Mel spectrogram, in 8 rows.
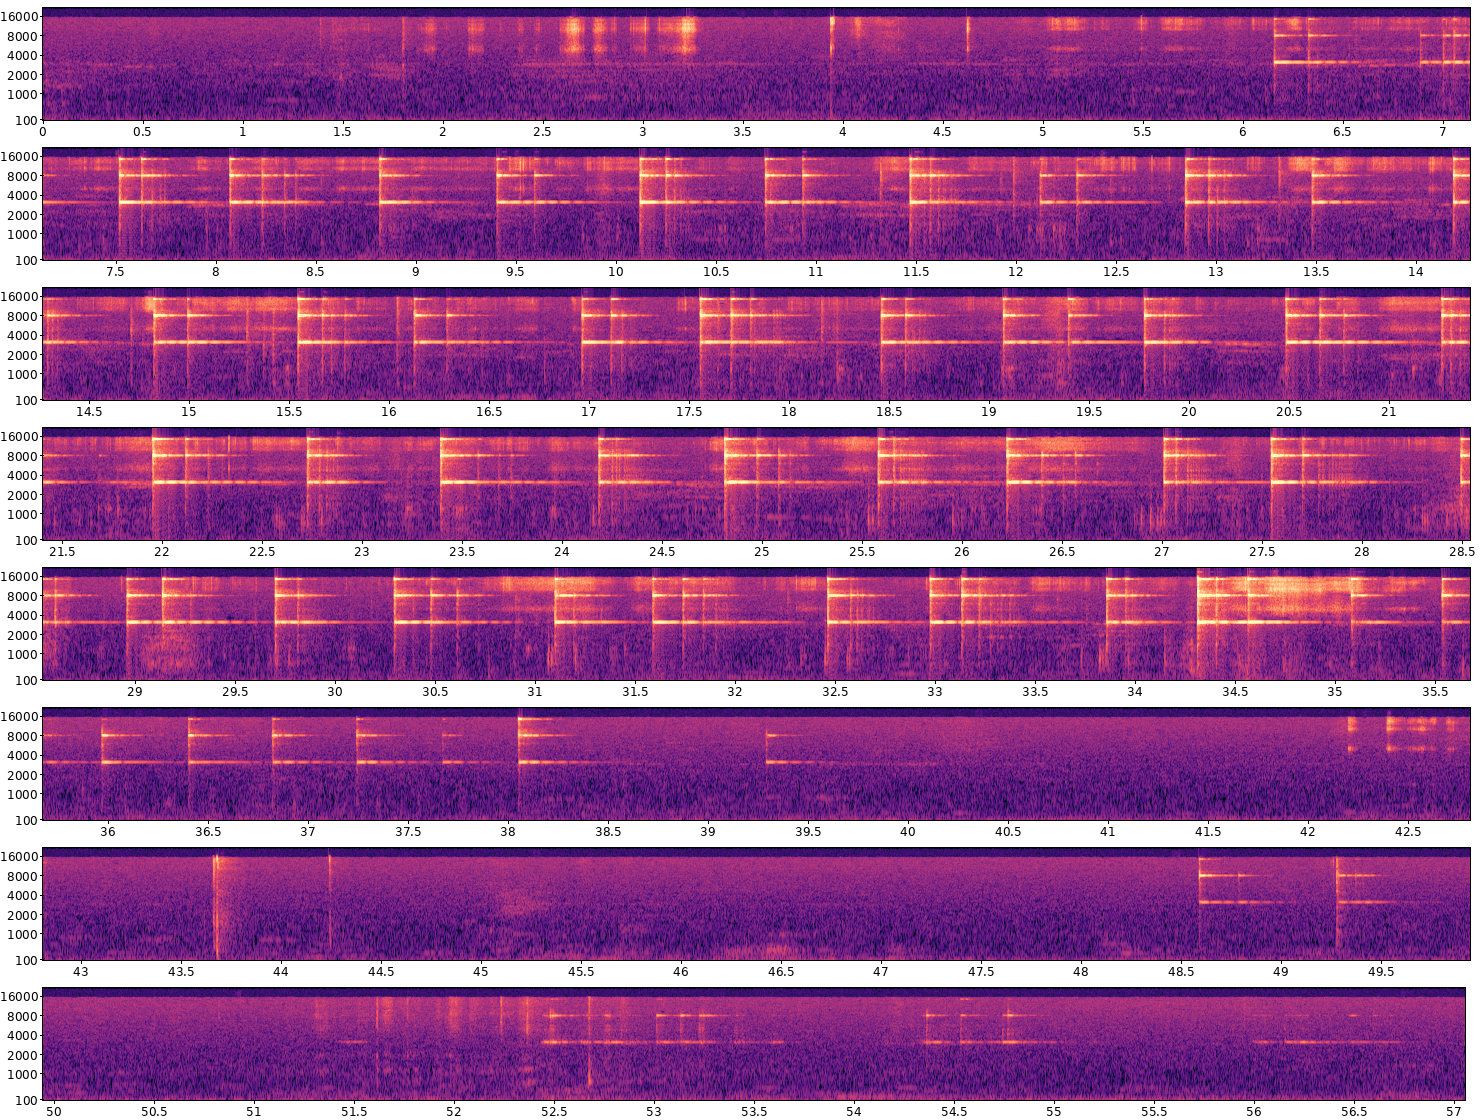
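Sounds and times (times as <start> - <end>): handheld bell ringing: 6.1 - 38.5, 48.6 - 49.6, 51.4 - 55.2, 56.0 - 57.0.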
